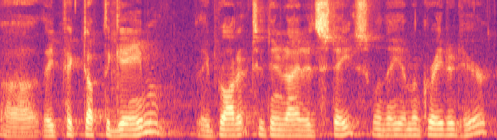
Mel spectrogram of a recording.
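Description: An older man answering in a studio interview, unhurried and hesitant with dry humor. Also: medium pitch, warm tone, a little hiss or hum. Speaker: bocce club member. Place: TV studio set.

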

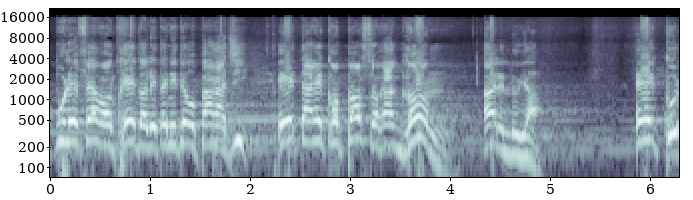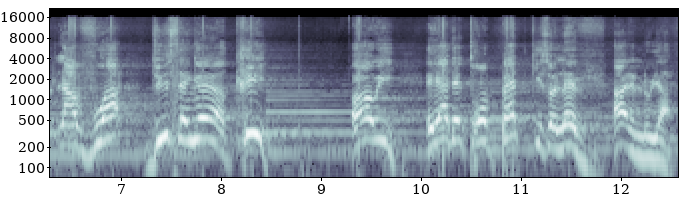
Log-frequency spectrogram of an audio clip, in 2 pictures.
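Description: A high-pitched man delivers a fiery, exhorting sermon, hammering phrases again and again. His voice rings through a long, echoing hall with faint music underneath. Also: lively intonation, normal speed. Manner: shouting and exhorting, repeating words. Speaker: preacher.

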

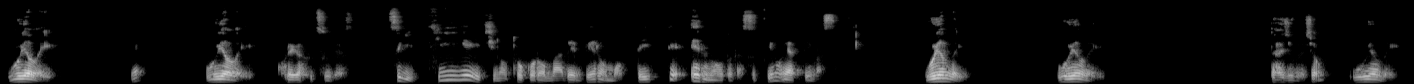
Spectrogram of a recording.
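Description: A middle-aged man with a mid-range, gravelly, slightly mellow voice and a breathy edge gives a casual video lesson on English pronunciation. He explains things in a friendly way, calls himself an old guy, and demonstrates words with exaggerated emphasis. The recording is rough.

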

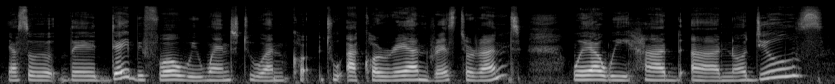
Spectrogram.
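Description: A woman chatting casually to her viewers in a travel vlog, excited and talkative. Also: mid-range voice. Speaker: vlogger. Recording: noisy background hiss.

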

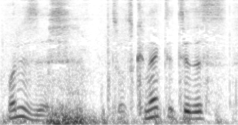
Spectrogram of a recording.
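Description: A man's voice: on the high side, lively intonation, normal speed, noisy background. A man exploring a desert site outdoors, talking casually to the camera, wondering aloud and correcting himself. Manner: musing aloud, wondering questions, self-corrections. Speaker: explorer vlogger. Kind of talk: casual vlog narration while exploring.

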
